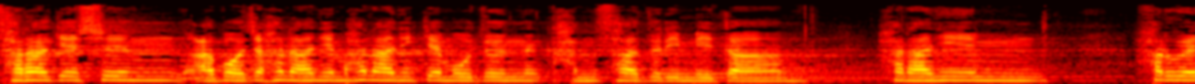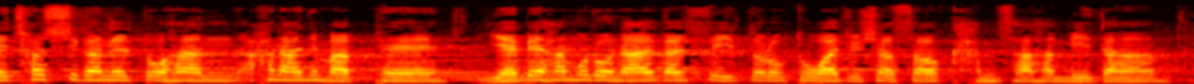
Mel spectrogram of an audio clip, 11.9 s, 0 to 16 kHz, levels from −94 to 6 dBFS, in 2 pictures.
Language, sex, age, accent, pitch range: Korean, male, 40-59, native, 175-200 Hz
